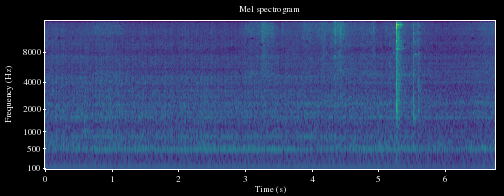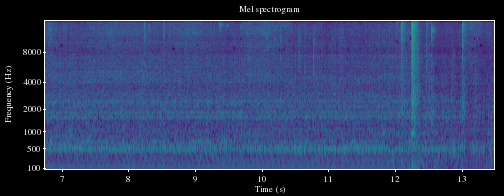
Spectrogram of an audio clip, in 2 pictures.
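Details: HVAC condensate pump that was not pumping, after clearing a clogged check valve and flushing the line: steady low motor hum with even pitch, no rattle, gurgle or labouring. Normal running.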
